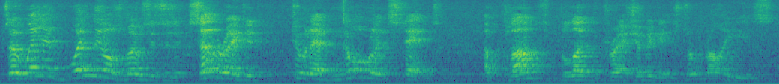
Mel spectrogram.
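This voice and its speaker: A man's voice: sits high, sing-song, unhurried, pushed and bright, full character voice. Man acting a pompous detective-scientist, distant and echoey. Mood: pompous lecturing. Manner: pedantic, condescending, stumbling over script. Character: know-it-all male scientist detective lecturing on alien plants. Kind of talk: live amateur radio-play reading at a convention. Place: convention room, distant microphone. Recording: noisy echoey hall recording from far off.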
